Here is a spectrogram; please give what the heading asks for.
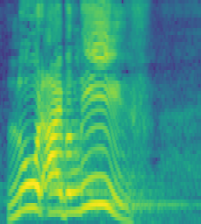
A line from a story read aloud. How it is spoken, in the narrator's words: cried out with tears and said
